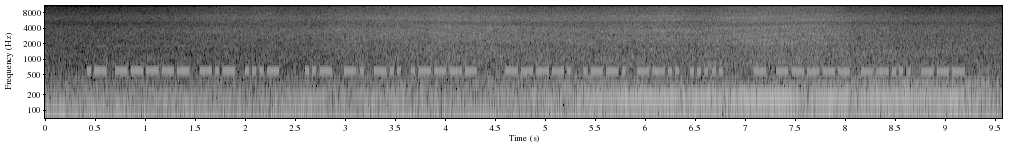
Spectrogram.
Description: Morse code, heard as a keyed tone, hand-sent with a paddle, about 33 wpm, 590 Hz, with street noise. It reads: A0KV UND1 9PZ5 T07O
